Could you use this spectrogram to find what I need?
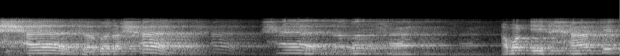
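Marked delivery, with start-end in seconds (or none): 0.1-4.0 slow chant, হা as a strong pharyngeal "h"; drawn-out throat হা for repetition; throaty ha drill. Shown as a demonstration. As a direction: stretch হা জবর হা from the throat. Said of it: "হা হায়ে সত্যি".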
